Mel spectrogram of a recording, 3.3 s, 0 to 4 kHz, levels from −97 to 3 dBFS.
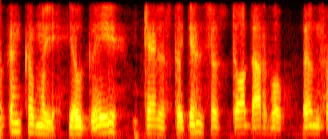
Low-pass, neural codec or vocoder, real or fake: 3.6 kHz; codec, 16 kHz in and 24 kHz out, 0.6 kbps, FireRedTTS-2 codec; fake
